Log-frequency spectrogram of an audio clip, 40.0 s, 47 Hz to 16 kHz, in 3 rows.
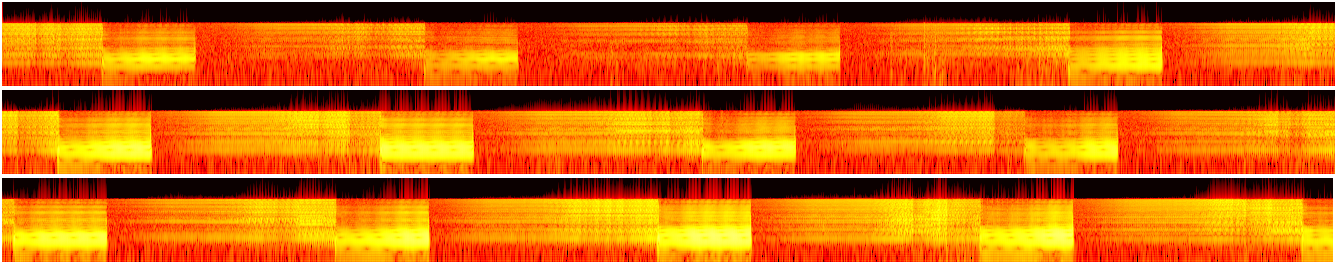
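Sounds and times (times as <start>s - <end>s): short radio buzz tones: 0.0s - 2.0s, 2.6s - 5.2s, 6.0s - 18.1s, 18.8s - 39.9s
radio hiss: 0.0s - 39.9s.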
